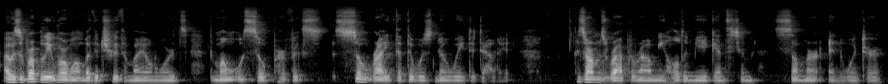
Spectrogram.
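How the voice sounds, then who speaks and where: A man's voice: sits low, level tone, quick pace, a bit bright. A man reading a novel aloud as host, breaking into casual, sarcastic and irreverent commentary. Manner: sarcastic, irreverent, incredulous outbursts between read passages.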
